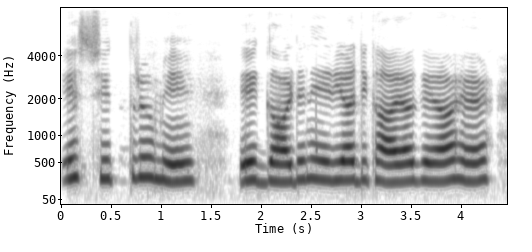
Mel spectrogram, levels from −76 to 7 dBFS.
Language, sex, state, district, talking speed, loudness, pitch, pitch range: Hindi, female, Jharkhand, Ranchi, 120 wpm, -14 LUFS, 255 Hz, 245-265 Hz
